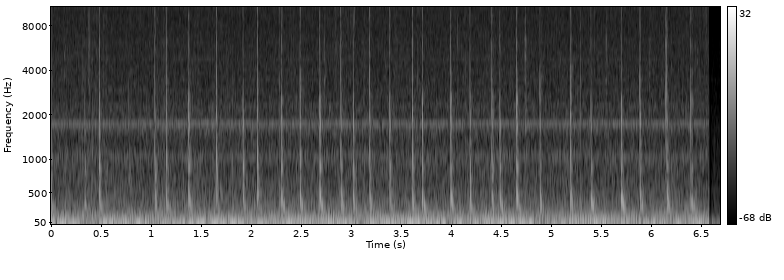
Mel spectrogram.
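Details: A leaf insect, most likely a young nymph, rubs its antennae together when disturbed, making a rapid series of dry, sharp clicks.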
